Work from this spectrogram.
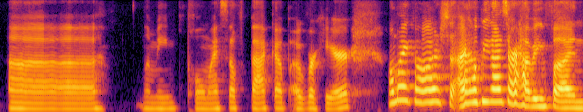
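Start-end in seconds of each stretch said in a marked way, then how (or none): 3.9-5.8 high, loud burst of delight; excited gush. Real, not acted. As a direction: gush to the viewers, thrilled. Host gushing on livestream.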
